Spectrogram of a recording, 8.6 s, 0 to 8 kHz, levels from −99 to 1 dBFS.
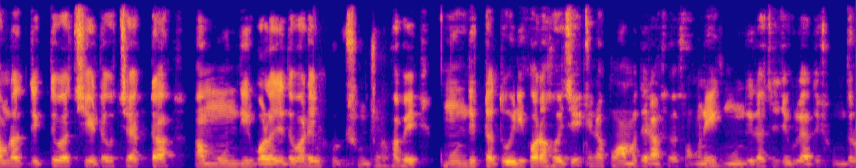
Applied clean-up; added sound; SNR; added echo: neural mask model Resemble Enhance denoiser.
